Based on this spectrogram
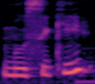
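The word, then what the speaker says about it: μουσική: just wrote music at the top which is pronounced musiki in greek and i wrote the translation there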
